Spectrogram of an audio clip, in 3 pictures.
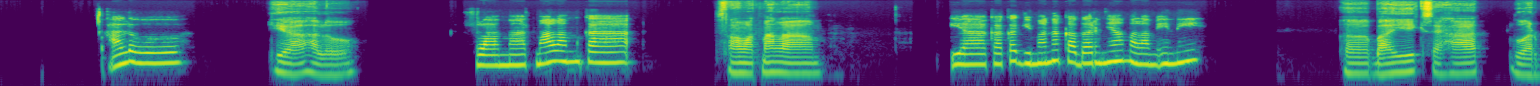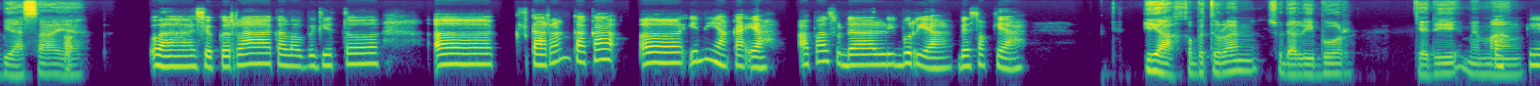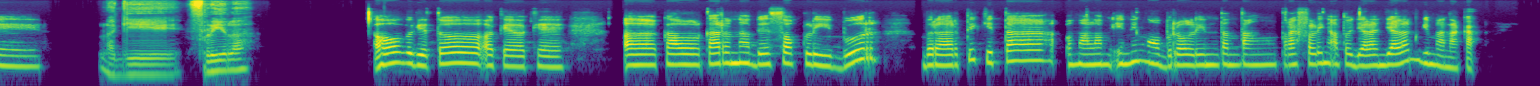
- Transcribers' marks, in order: tapping; other background noise; in English: "free-lah"; in English: "travelling"
- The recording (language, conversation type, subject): Indonesian, unstructured, Apa destinasi liburan favoritmu, dan mengapa kamu menyukainya?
